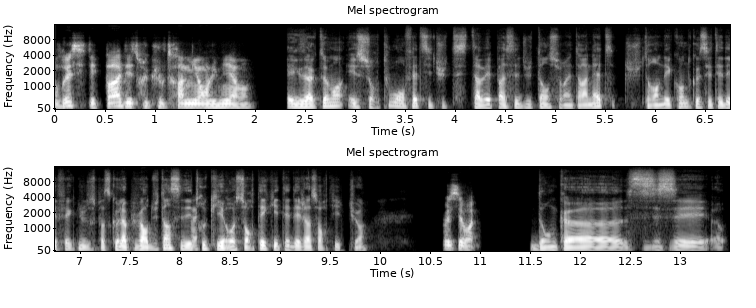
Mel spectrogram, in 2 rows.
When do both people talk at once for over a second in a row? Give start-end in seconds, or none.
none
